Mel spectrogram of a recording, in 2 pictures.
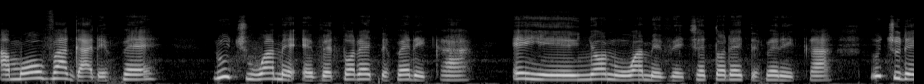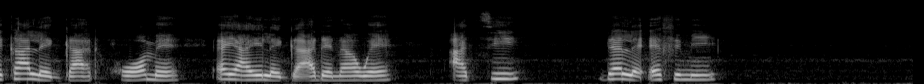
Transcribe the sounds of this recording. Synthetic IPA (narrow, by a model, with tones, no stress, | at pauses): a˨mɛ˨wo˦va˦ɡa˨ɖɛ˨ɸɛ˦ | nũ˦t͡ʃu˨wo˦a˦mɛ̃˨ʔɛ˨vɛ˨t̪ɔ˦ɖɛ˦t̪ɛ˨ɸɛ˦ɖɛ˨ka˦ | e˦je˦ɲɔ̃˦nũ˨wo˦a˦mɛ̃˨vɛ˨t͡ʃɛ˦t̪ɔ˦ɖɛ˦t̪ɛ˨ɸɛ˦ɖɛ˨ka˦ | nũ˦t͡ʃu˦ɖɛ˨ka˦lɛ˨ɡa˨xɔ˨˦mɛ̃˨ | e˦ja˨jɛ˦lɛ˨ɡa˨˦ɖɛ˨nã˦wɛ˦ | a˨t̪i˦ | ɖɛ˦lɛ˨ʔe˦fi˦mĩ˦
